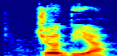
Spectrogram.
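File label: "чӧдъя" Komi, female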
